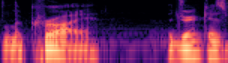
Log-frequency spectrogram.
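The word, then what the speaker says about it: LaCroix: ever had this salzer it looks like it's got a French name it even has a silent letter in it and the drink is pronounced lroy the drink is pronounced lroy because the river is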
